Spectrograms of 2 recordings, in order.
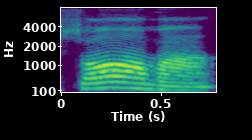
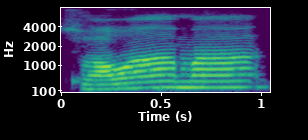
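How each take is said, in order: First: There is no w sound; the word is shorter. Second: A w sound comes after the first syllable. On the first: This is the simplified form actually used. "সমা এটা সহজ" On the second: This is the underlying original form. "Original ফর্মটা"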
